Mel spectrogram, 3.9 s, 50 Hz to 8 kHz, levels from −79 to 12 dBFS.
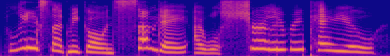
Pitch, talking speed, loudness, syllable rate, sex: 325 Hz, 185 wpm, -15 LUFS, 4.6 syllables/s, female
